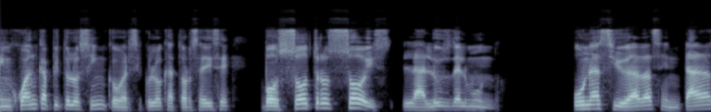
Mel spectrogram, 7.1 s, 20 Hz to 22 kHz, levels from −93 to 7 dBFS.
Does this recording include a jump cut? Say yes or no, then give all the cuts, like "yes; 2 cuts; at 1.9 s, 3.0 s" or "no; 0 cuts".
no; 0 cuts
